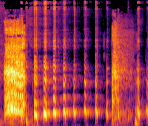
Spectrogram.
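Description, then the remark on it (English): A human voice imitates a rooster: a loud, strained squawk, then a quick run of clucking pulses, a second squawk, and more choppy clucks, fairly loud. “That weird rooster comes back.”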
